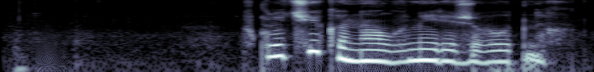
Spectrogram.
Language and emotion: Russian, sad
